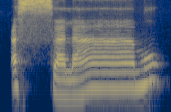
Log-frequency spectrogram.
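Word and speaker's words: السلام: The next letter is lam. There's no stroke on it, but there is a shadda on the scene there. So we're not going to pronounce the lam, but there's definitely a fatha on the top here because this lam is here. We can see the lam. So we will pronounce this word, as-salamu.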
